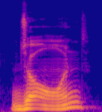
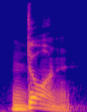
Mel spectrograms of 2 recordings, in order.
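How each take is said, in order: First: The word ends with an audible t sound. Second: The word ends without any t sound. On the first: "Vamos a decirlo primero por separado" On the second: "la T no se pronuncia"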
